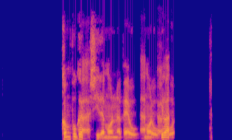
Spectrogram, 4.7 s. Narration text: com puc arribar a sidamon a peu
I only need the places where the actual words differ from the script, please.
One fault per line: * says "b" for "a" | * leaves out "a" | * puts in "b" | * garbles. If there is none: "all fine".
* leaves out "arribar"
* garbles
